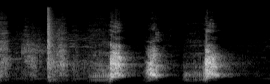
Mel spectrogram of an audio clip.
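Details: Old English Sheepdog begging for food gives four short, punchy barks at roughly half-second intervals, with a brief yelp-like note before them, indoors.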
